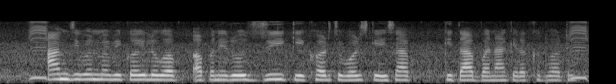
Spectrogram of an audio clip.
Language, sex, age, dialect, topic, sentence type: Bhojpuri, female, 18-24, Northern, banking, statement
